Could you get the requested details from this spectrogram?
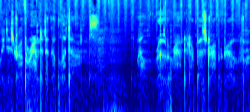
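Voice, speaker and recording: Whispering at a fairly quick pace, a woman talks over noticeable background noise. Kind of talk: ASMR whispered rambling to camera. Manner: whispered, soft-spoken.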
